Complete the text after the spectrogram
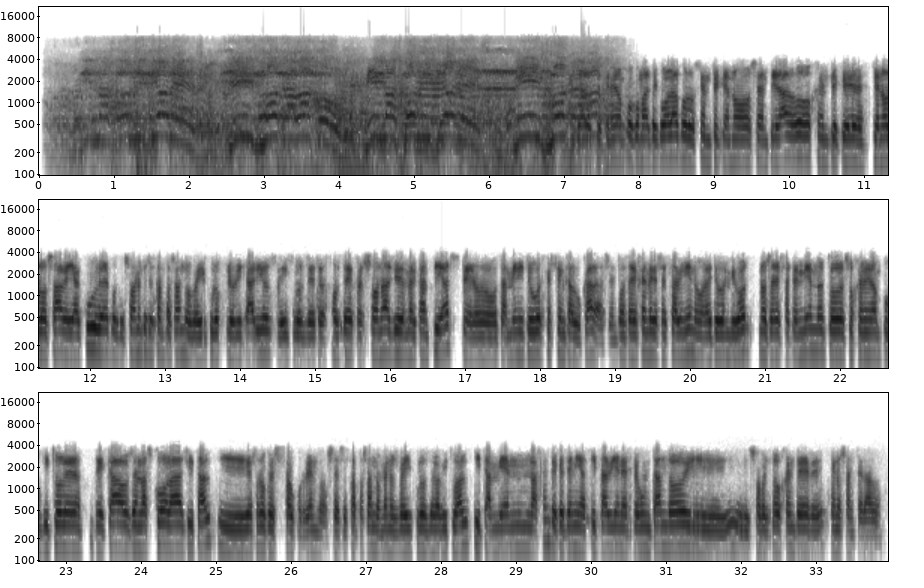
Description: Así suena el primer día de huelga de los trabajadores de las ITV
